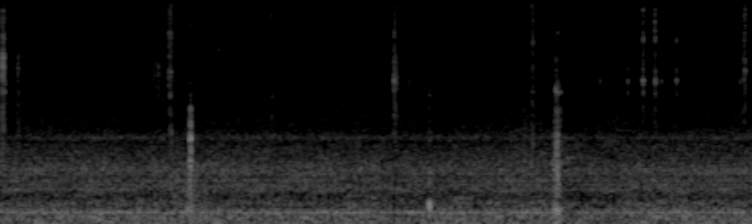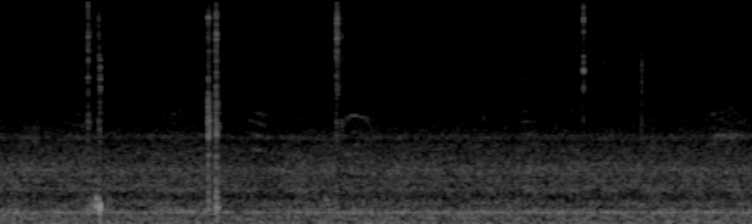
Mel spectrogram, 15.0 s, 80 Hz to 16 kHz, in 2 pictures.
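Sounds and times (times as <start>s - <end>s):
steady low hum: 0.0s - 15.0s
small clicks and taps: 5.1s - 7.6s, 9.6s - 9.9s.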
